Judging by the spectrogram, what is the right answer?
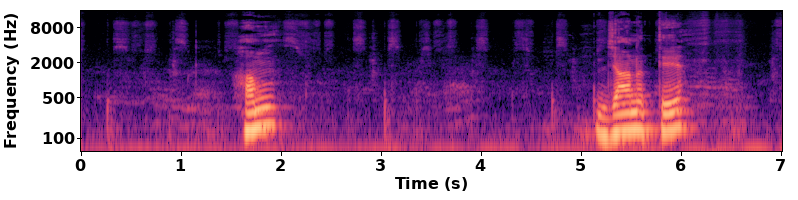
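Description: Pen or chalk writing by hand during a Class 10 math lesson, a close, steady scratching with small taps and strokes, interrupted by two short bursts of someone speaking.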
